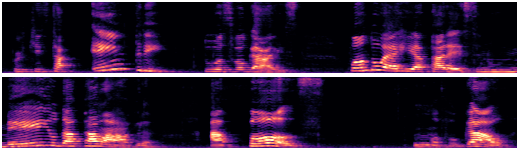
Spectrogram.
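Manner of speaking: ordinary delivery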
